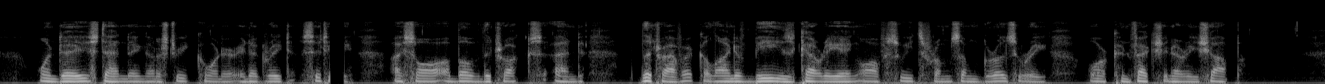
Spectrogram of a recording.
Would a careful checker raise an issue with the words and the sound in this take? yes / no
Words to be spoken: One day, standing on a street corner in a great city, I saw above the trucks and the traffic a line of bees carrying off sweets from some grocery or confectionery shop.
yes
